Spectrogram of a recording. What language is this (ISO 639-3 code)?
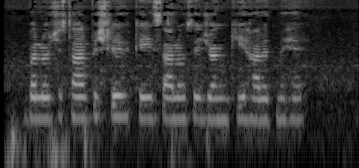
urd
